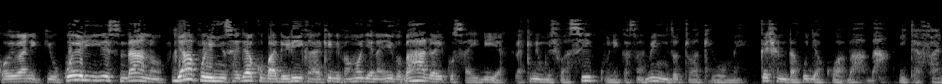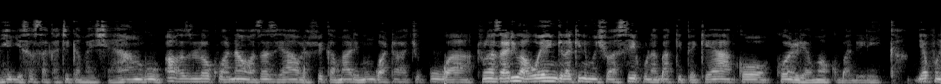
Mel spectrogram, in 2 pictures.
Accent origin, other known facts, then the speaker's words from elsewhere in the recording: Ruvuma, Tanzania; born there; ni kijana ambaye nilizaliwa katika mkoa wa Ruvuma lakini wazazi wangu walikuwa wanafanya kazi Dar es Salaam. Katika familia yetu tulizaliwa watoto wanne, mimi nikiwa mtoto wa pili.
